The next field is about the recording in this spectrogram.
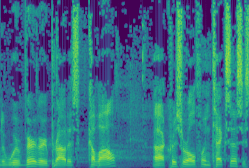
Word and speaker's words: Caval: Caval, C-A-V-A-L.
